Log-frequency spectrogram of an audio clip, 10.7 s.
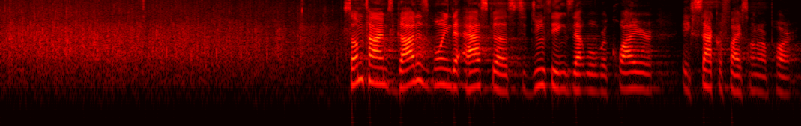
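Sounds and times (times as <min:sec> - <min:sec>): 
audience clapping: 0:00.0 - 0:04.6
speech: 0:04.6 - 0:10.6.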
